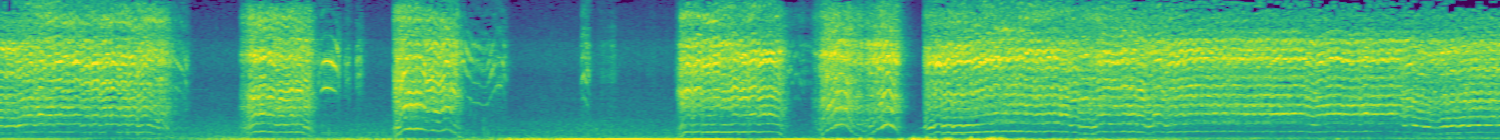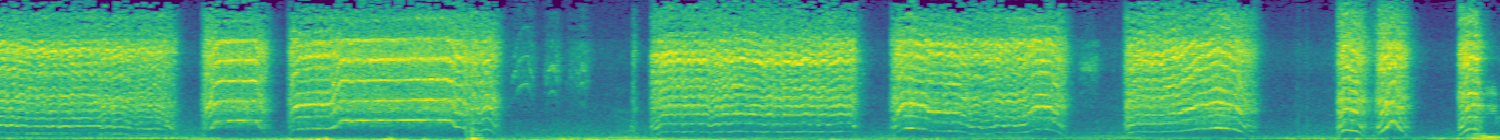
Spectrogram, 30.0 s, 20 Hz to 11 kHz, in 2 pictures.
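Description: Axial Capra 1.9 RC rock crawler's electric motor and geared drivetrain whining as it is driven. The pitch rises and falls with the throttle, and the whine stops and starts many times.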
